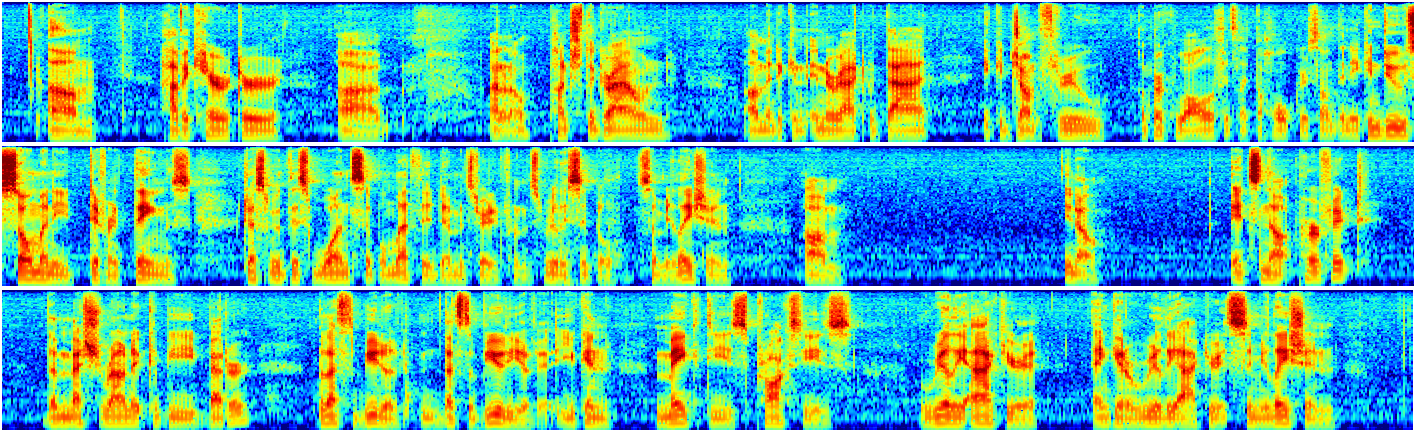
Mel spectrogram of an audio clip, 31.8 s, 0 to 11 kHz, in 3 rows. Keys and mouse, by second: 15.9-17.7 drag, 17.7 middle click, 19.6-21.9 middle drag.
